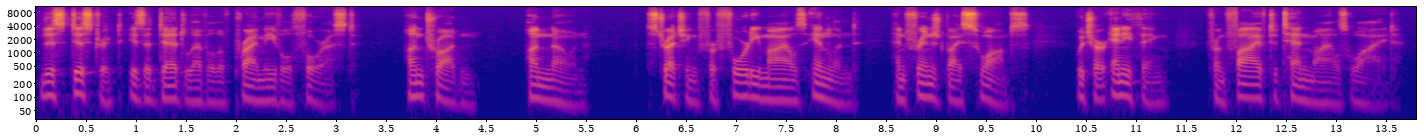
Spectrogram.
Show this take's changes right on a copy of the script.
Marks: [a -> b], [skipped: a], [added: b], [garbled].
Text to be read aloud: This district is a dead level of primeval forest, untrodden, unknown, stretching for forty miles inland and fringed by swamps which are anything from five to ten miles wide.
This district is a dead level of primeval forest, untrodden, unknown, stretching for forty miles inland and fringed by swamps which are anything from five to ten miles wide.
